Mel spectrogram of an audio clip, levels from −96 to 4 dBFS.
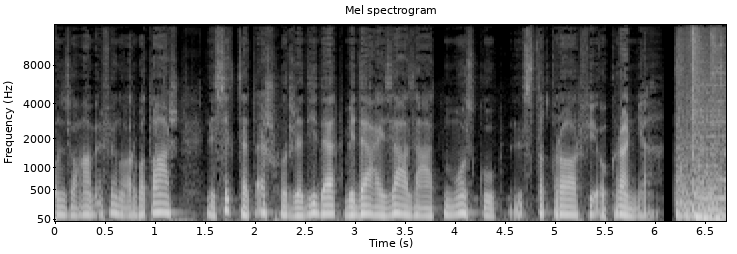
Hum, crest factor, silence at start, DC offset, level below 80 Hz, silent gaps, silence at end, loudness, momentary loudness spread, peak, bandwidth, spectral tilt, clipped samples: none; 16 dB; 0 s; under 0.1%; -32 dBFS; 6.08-6.15 s; 0 s; -23 LUFS; 9 LU; -6 dBFS; 16 kHz; -6.5 dB/octave; under 0.1%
